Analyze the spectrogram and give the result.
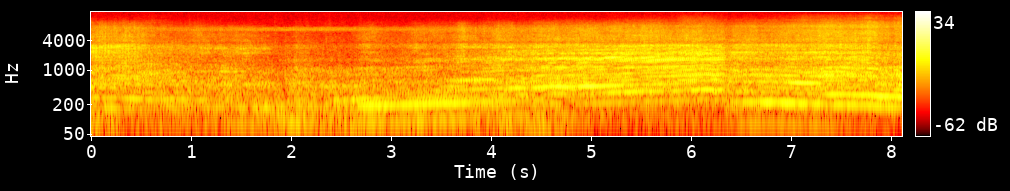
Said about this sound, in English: Jay Ryan gonna come around and put in lap number 1 for the 82 machine.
